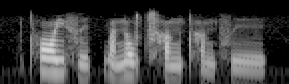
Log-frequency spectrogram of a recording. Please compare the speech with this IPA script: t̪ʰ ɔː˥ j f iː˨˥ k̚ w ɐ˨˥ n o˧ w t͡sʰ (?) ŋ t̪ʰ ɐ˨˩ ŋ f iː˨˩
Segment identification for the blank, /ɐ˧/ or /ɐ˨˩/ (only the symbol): ɐ˧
